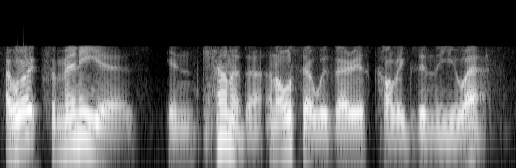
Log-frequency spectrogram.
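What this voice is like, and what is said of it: British accent. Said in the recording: “I was trained in Britain, as I'm sure you can tell from my accent.”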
